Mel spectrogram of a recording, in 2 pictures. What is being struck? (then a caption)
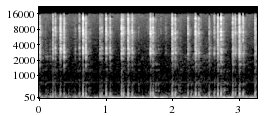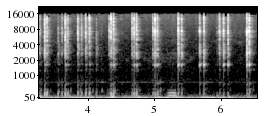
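Steel cookie tin. A round, hollow blue steel cookie tin is held on its edge while its lid is tapped rapidly with fingertips and nails. The taps form a quick, uneven clicking pattern, with bright nail clicks over a low, hollow thump near 121 Hz. Each tap dies away almost at once.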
